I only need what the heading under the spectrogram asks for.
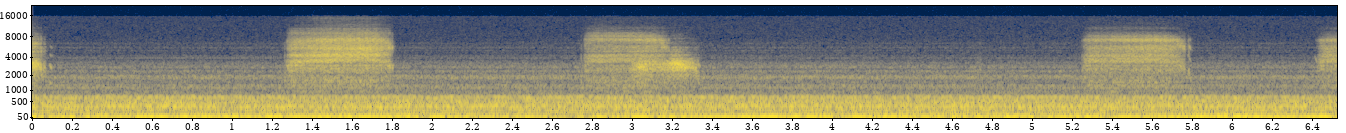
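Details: Wild barn owl chicks in a monitored nest box beg while their mother feeds them; three harsh, hissing screeches of about half a second each rise over a steady low hum.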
